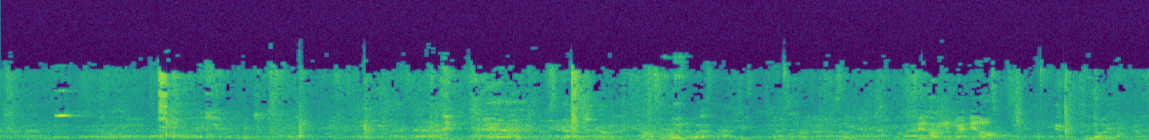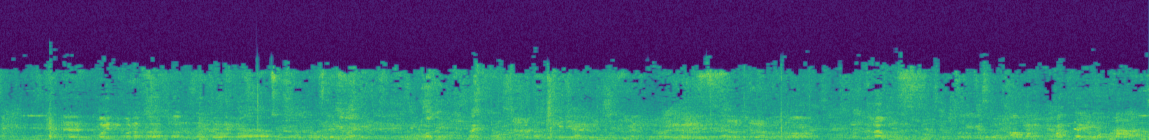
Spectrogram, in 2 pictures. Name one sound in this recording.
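A crowd of men and women chatter in a room.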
